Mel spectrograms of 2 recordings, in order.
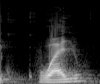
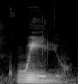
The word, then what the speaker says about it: coelho: I say “coâlho”, transforming the E into a kind of closed A, and Rui from Coimbra says “coêlho”, pronouncing the E as a closed E.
